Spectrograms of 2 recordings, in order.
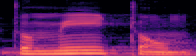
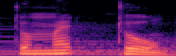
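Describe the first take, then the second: First: It is said in an American accent. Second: It is said in a British accent. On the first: "In American pronunciation" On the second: "In British pronunciation"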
